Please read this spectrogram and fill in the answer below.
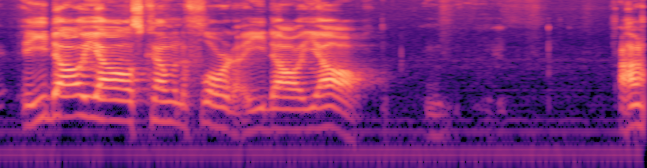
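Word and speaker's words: Idalia: The National Hurricane Center name pronunciation chart. E-Dal-Yaw. E-Dal-Yaw.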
